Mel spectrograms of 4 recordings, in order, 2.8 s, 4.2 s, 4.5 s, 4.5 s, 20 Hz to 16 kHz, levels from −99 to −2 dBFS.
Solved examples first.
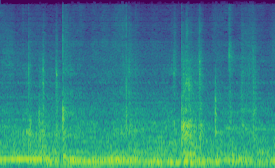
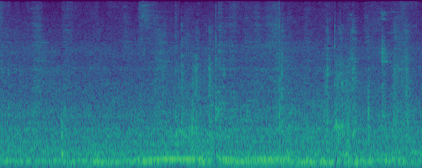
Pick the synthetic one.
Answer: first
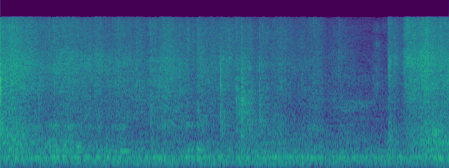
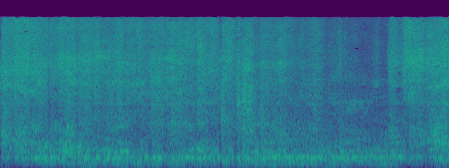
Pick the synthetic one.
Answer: second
